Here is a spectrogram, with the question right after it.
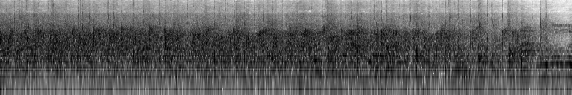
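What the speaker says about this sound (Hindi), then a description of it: "धन्यवाद सर के लिए जोरदार तालियां।" A large audience at a Hindi success-story seminar gives loud, sustained applause, a dense wash of clapping that stays strong throughout and only begins to thin at the very end.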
